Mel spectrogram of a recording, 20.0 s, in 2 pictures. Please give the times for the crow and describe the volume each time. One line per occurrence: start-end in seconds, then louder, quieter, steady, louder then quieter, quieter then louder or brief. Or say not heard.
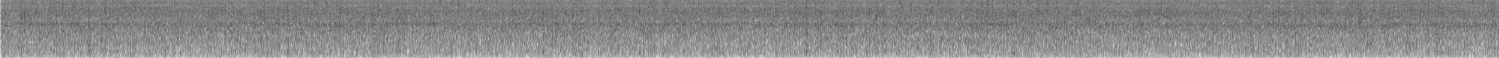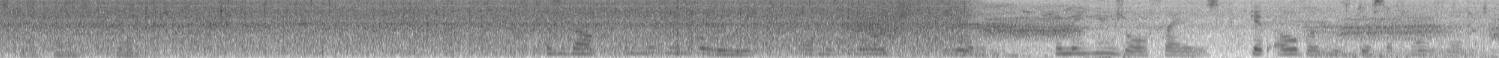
15.6-19.9 quieter then louder.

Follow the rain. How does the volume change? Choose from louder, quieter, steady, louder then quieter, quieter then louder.
quieter.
